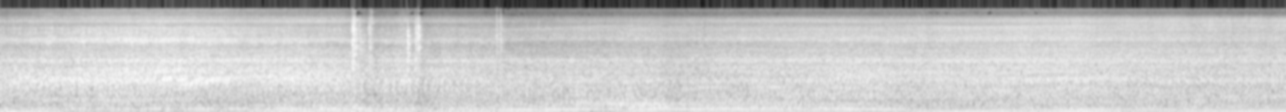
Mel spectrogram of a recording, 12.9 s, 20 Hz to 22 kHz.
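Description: Diesel engine of a John Deere 844 wheel loader running steadily, its note rising about halfway through as the loader moves off. A few short clicks sound a few seconds in.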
